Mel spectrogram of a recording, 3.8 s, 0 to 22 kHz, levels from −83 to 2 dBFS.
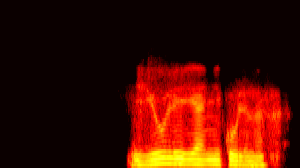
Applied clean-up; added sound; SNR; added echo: neural mask model Resemble Enhance denoiser.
